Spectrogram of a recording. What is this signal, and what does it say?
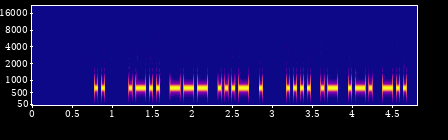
Morse code, heard as a keyed tone, about 28 wpm, 700 Hz. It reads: I LOVE HARD
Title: Sentences from Top 1000 Words - Review Part 1 - 28wpm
